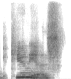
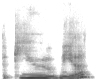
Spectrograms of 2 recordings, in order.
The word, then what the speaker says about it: petunia: Now, in British English, you pronounce it like this: petunia, a petunia, a petunia. But in American English, there's no y sound. So it's just a petunia in American. So petunia, British, petunia, American.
